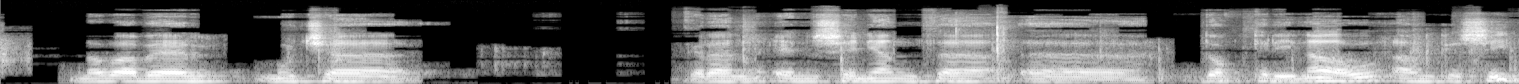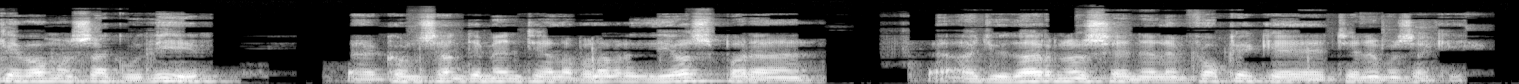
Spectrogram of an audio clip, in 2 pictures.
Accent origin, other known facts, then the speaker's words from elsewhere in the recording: England, United Kingdom; first language en; Spanish is a second language; Tener en cuenta que yo soy inglés. Y entonces el español es mi segundo idioma, no es el primero.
